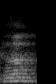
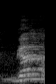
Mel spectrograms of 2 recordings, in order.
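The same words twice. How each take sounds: First: The consonant falls between k and g, low-pitched. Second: The consonant is a fully voiced, clear g. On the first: The speaker calls it right. "произносится между что-то как среднее между русским «к» и «га», и в то же время произносится низким тоном" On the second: The speaker calls it wrong. "это не «га» русская. «Га», она точно, звонкая"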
